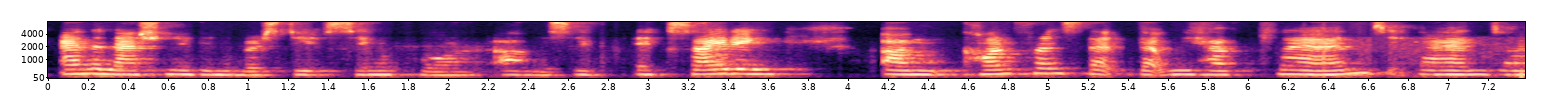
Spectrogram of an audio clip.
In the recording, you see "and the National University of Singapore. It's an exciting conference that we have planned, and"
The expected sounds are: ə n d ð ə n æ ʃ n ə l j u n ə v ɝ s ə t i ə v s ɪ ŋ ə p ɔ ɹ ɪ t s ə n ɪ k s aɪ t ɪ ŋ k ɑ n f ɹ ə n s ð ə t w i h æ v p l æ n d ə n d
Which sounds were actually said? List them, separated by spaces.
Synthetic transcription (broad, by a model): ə n ð ə n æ ʃ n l j u n ə v ɝ s ə t i ə v s ɪ ŋ ə p ɔ ɹ ɪ t s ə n ɪ k s aɪ t ɪ ŋ k ɑ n f ɹ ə n s ð ə t w i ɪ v p l æ n d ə n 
